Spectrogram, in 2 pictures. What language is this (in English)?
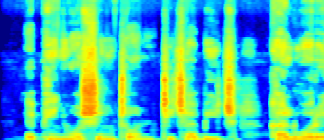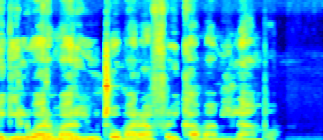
Luo (Kenya and Tanzania)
